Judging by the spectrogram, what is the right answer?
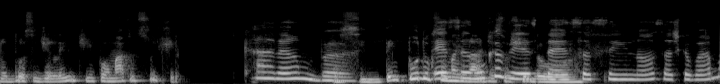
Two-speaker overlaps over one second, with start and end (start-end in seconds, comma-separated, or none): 4.3-5.8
